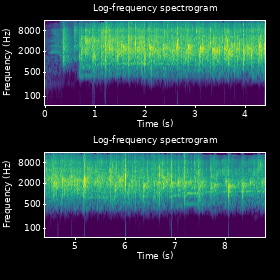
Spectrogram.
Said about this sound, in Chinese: 请家人们用你们热烈的掌声请我的岳父岳母以及我的妻子走上台来。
